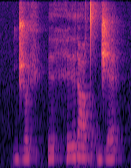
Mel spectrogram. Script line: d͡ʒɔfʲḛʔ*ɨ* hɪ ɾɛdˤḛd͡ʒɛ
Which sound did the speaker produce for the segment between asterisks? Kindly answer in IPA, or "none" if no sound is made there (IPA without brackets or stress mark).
ɪ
